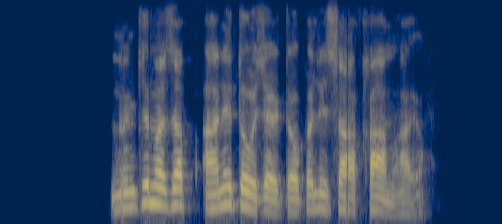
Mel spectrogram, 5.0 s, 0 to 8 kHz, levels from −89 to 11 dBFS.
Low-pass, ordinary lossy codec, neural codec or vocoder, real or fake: 7.2 kHz; Opus, 16 kbps; codec, 16 kHz, 8 kbps, FreqCodec, larger model; fake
